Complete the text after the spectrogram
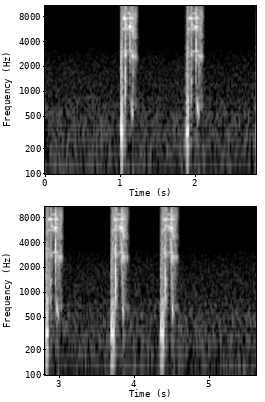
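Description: Short item pickup clicks sound in quick succession.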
